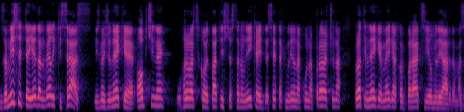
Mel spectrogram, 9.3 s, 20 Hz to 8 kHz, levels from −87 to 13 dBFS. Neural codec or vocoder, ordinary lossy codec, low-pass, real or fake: autoencoder, 48 kHz, 32 numbers a frame, DAC-VAE, trained on Japanese speech; none; 7.2 kHz; fake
